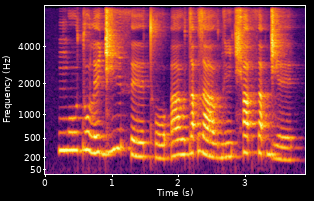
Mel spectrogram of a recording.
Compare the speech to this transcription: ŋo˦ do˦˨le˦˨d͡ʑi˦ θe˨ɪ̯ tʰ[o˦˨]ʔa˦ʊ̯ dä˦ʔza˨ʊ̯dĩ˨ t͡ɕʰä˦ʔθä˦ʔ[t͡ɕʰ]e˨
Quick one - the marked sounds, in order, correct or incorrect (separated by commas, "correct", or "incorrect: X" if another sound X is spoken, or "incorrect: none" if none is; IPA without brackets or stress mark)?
incorrect: o˨, incorrect: d͡ʑ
